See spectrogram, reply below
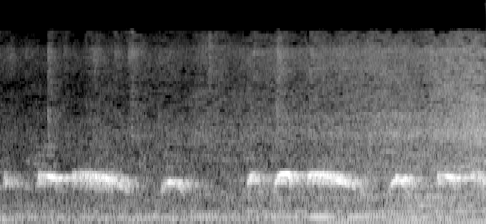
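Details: Strong, fast lure cooing from a decoy spotted dove for wild birds: mellow mid-pitched coos in quick pairs and a drawn-out slurred phrase, repeated about three times, fairly clean background.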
